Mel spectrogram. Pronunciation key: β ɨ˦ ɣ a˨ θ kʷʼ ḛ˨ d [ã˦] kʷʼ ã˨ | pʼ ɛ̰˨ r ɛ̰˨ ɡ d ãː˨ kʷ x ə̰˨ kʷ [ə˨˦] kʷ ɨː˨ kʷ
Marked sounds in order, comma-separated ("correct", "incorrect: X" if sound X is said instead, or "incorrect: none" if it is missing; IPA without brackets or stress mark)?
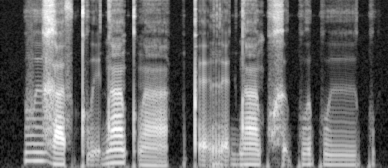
correct, correct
